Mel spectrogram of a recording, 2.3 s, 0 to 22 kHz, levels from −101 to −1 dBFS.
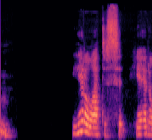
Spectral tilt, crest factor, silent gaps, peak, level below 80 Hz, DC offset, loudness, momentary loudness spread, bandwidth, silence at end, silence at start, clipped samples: -2.5 dB/octave; 18 dB; 0.25-1.07 s; -12 dBFS; -86 dBFS; under 0.1%; -27 LUFS; 11 LU; 19.5 kHz; 0 s; 0 s; under 0.1%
